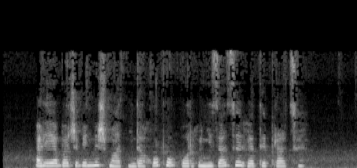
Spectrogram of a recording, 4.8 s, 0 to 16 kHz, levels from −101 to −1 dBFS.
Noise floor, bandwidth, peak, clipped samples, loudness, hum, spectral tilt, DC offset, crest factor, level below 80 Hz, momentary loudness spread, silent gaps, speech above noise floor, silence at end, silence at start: -58 dBFS; 11.5 kHz; -6 dBFS; under 0.1%; -23 LUFS; none; -4 dB/octave; under 0.1%; 18 dB; -62 dBFS; 8 LU; none; 35 dB; 0.7 s; 0.45 s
